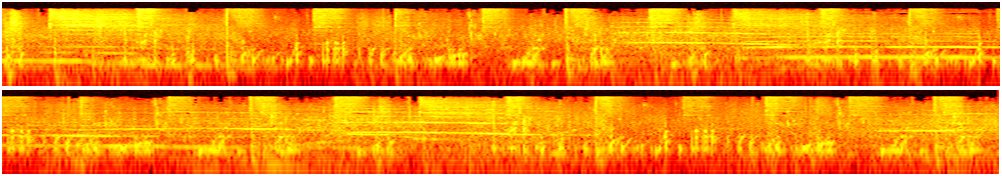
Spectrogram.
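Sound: whale vocalizations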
